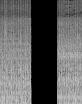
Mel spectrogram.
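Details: Diesel after fixing cut wire to the fuel shutoff solenoid that caused crank-no-start: steady, even clatter at idle, no stumbling either side of a brief dropout; normal idle.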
